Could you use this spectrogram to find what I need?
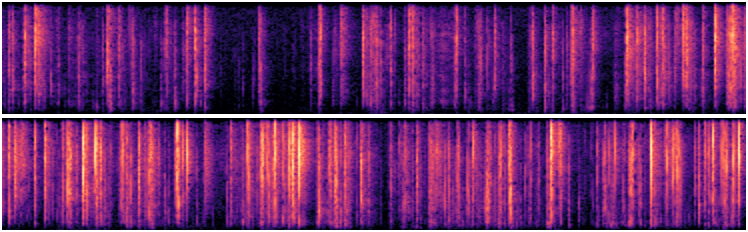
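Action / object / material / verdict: scrape / thin clear plastic wrapping around a flat pack of paper bags / cellophane plastic / none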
